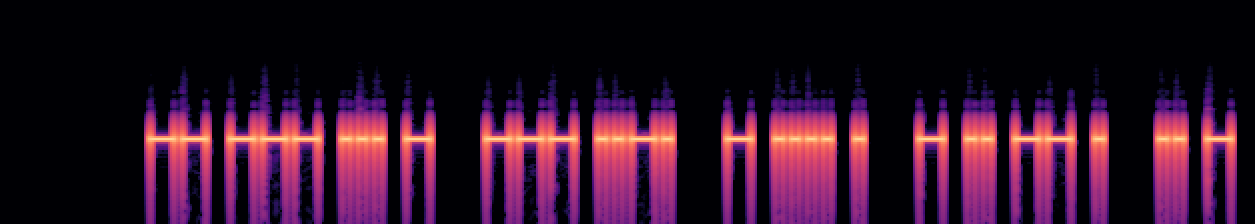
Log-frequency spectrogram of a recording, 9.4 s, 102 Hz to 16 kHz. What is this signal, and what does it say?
Morse code, heard as a keyed tone, about 21 wpm, 700 Hz. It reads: MOST OF THE TIME IT
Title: Sentences with 4-Word Phrases - Spoken Beginning - 20wpm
